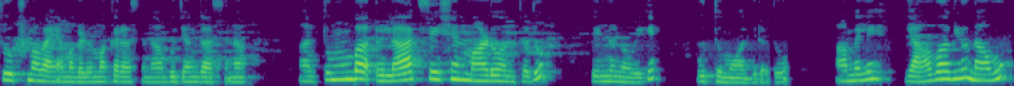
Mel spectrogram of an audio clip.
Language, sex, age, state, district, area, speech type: Kannada, female, 45-60, Karnataka, Chikkamagaluru, rural, spontaneous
